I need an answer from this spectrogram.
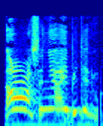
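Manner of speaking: very high, piercing plea; the woman pushes past the apostles, shrill wailing plea; begging cry. Retold or imitated. Woman keeps begging Jesus.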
